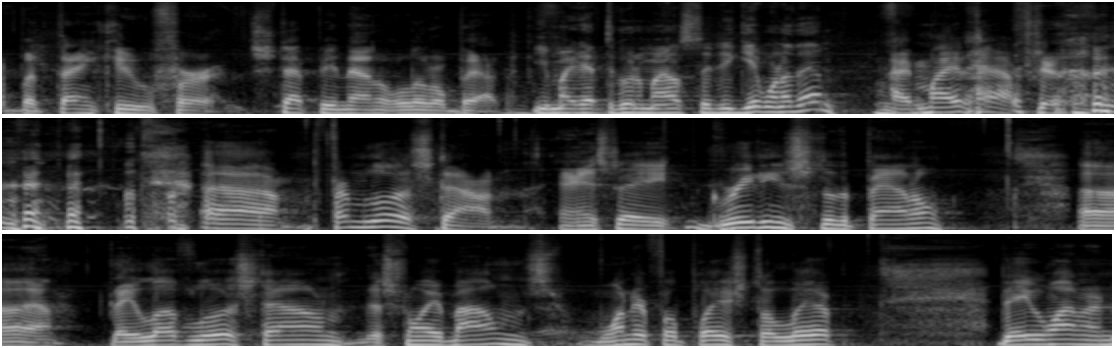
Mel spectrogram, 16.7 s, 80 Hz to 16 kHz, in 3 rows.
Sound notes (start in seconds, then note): 4.9 panelists laughing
